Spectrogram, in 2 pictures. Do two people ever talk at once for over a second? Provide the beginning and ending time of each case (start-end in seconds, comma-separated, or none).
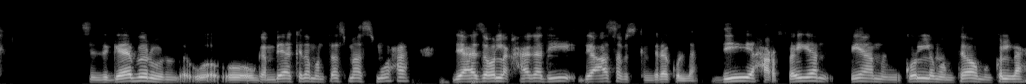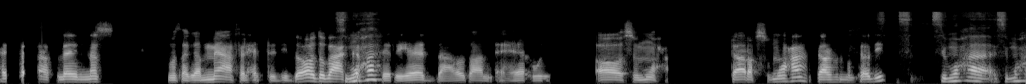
none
